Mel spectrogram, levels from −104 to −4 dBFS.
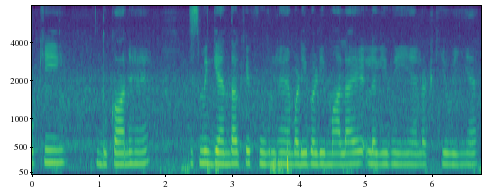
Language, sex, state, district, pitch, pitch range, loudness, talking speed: Hindi, female, Uttar Pradesh, Muzaffarnagar, 200 Hz, 195-210 Hz, -31 LUFS, 140 wpm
